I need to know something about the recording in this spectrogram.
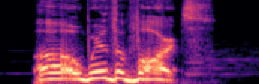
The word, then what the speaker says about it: Xvart: It's X V A R T. Vart, the exile.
